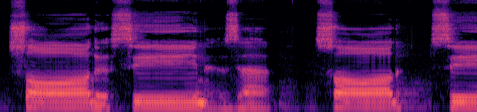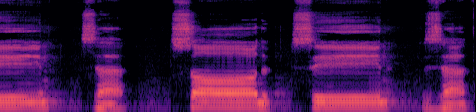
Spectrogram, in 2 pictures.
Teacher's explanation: জিহ্বার আগা সামনের নিচের দুই দাঁতের আগার সঙ্গে লাগিয়ে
